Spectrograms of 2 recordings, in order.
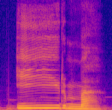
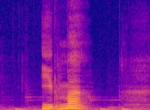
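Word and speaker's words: irmã: nasal and we say Irma stress the last syllable make it nasal mouth open this time Irma so if you want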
